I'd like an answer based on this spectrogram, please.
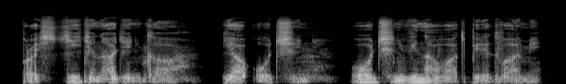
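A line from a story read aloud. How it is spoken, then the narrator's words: Quiet. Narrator (Russian): тихо проговорил сталкер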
